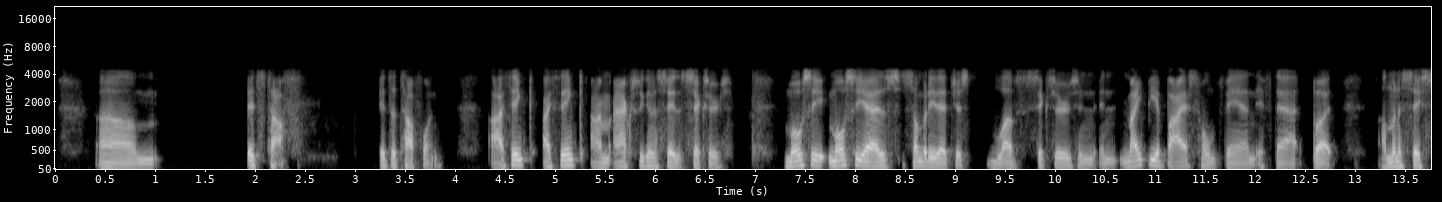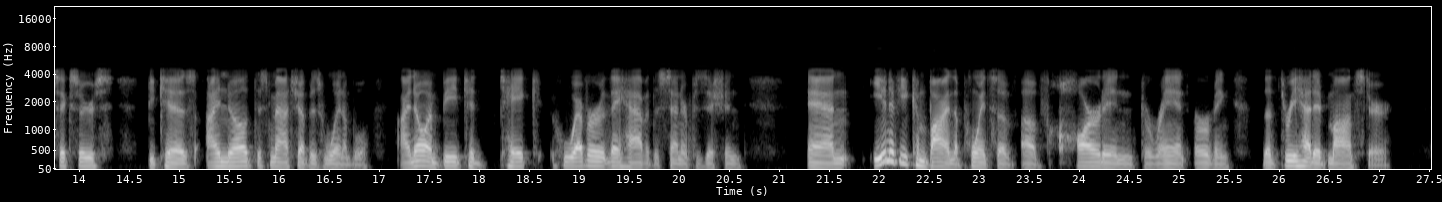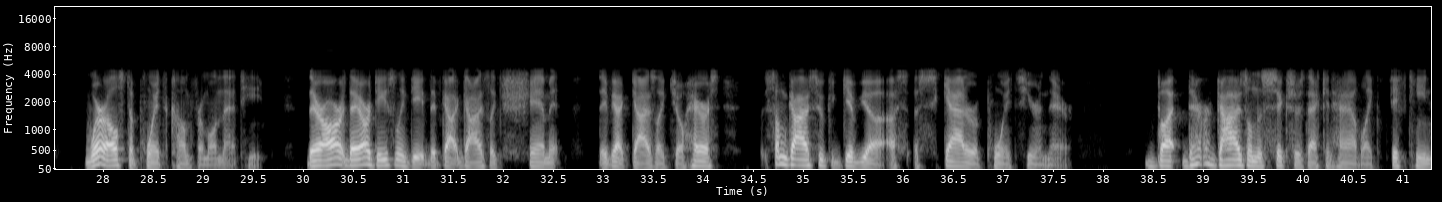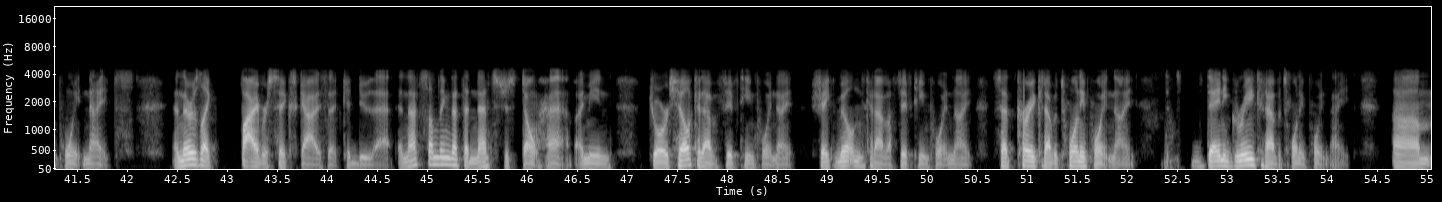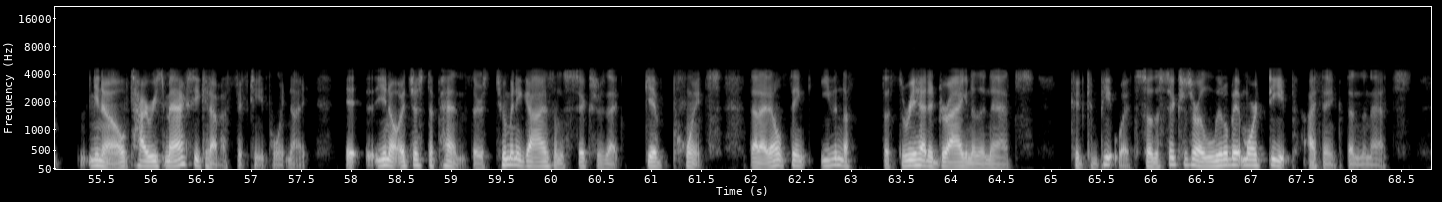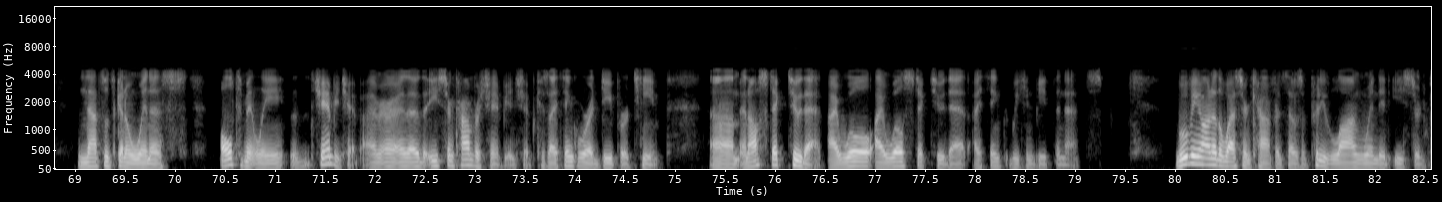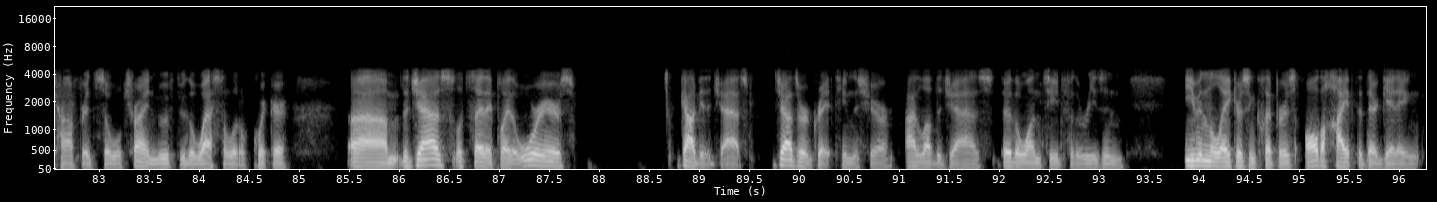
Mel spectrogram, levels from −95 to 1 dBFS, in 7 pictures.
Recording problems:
high frequencies cut off; severe; nothing above 4 kHz

